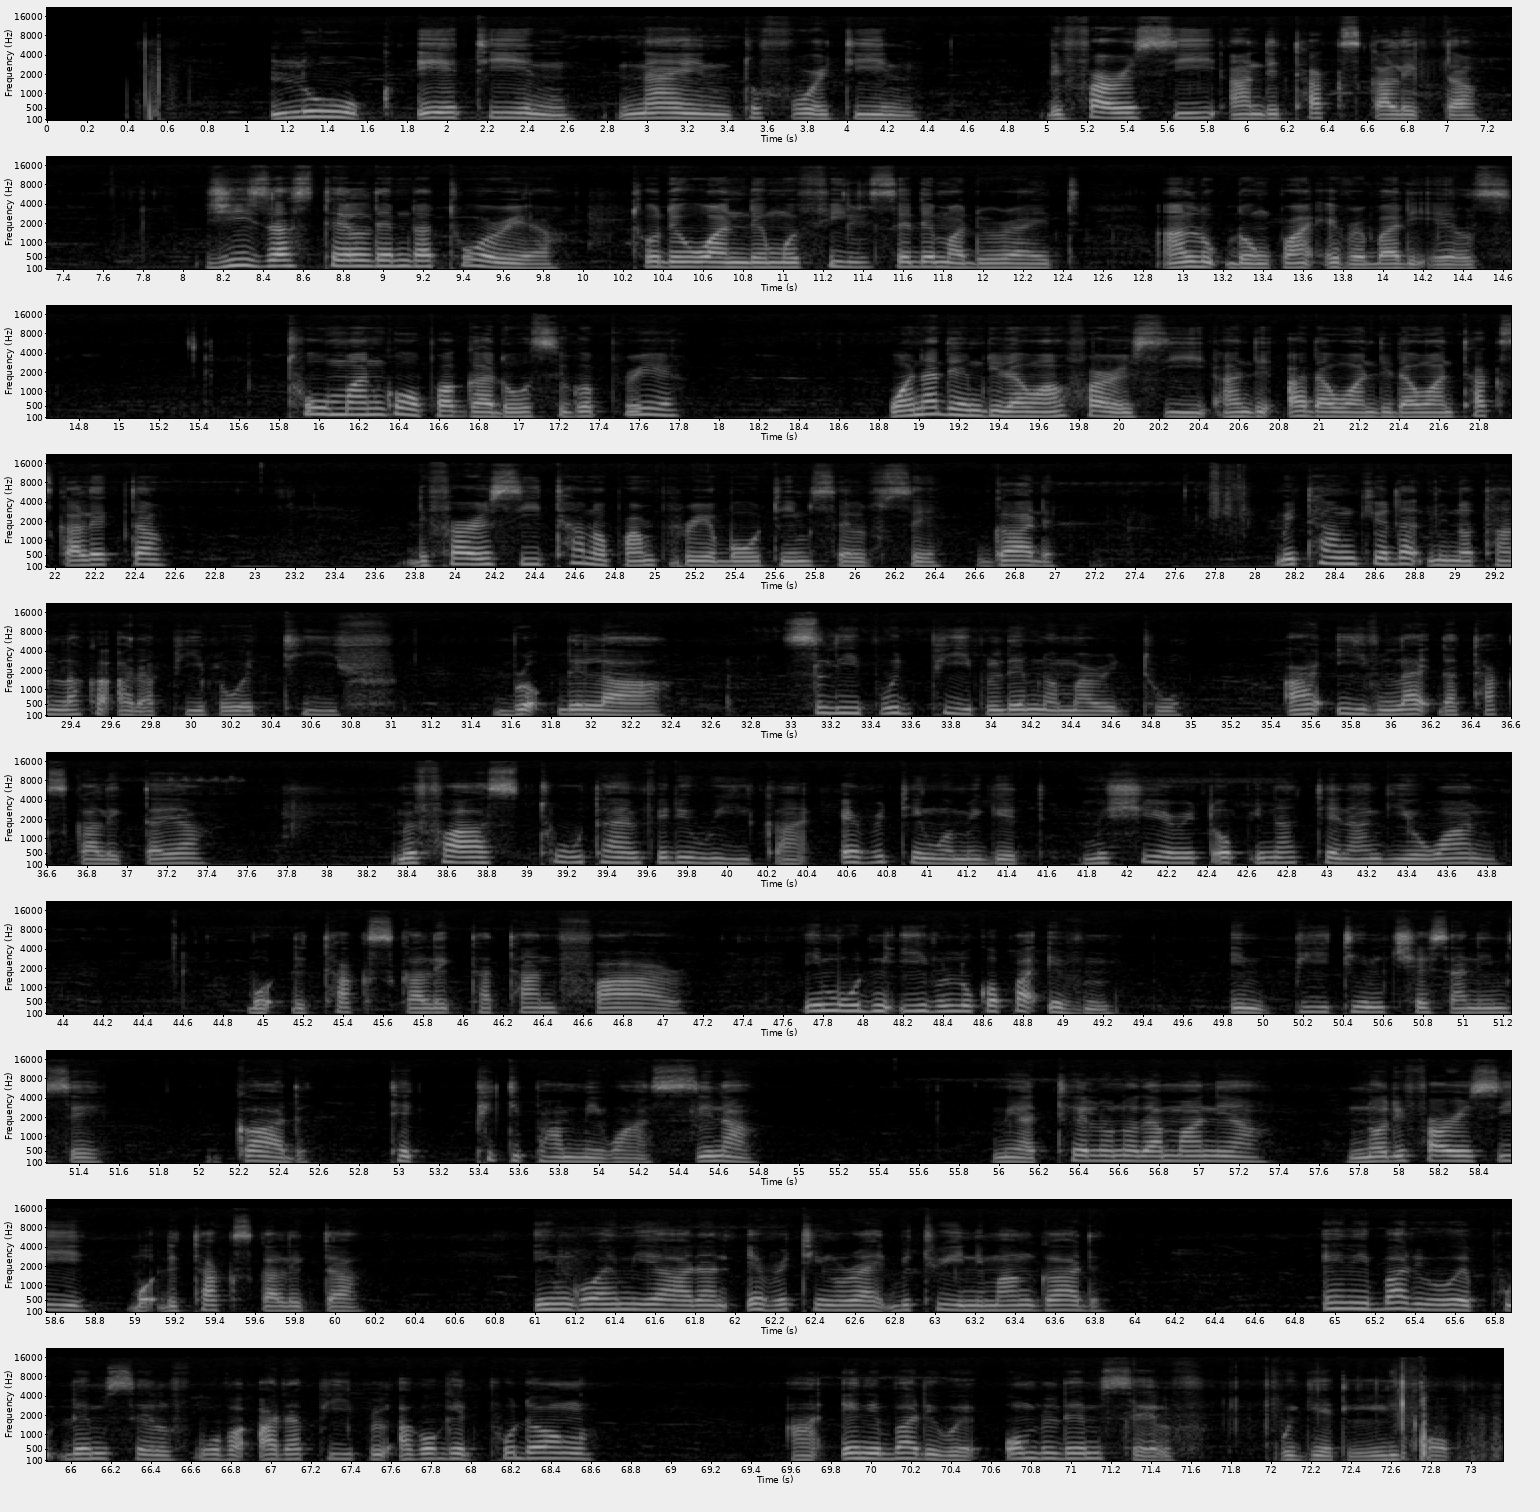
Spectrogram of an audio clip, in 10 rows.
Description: Patois Bible - Luke 18. 9-14.mp3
